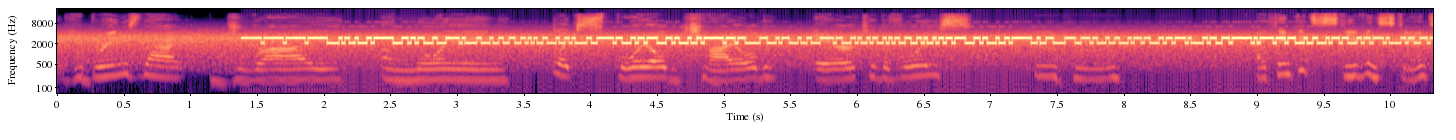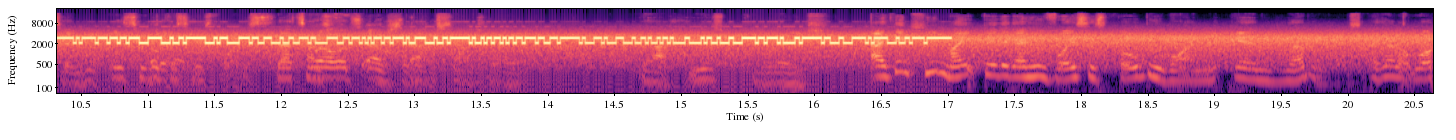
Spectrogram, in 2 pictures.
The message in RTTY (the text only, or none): NAME IS EVA, QTH MADRID, LOC HA32XQ HA32XQ. HOW COPY? DJ2ZZ DE M3AMX K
